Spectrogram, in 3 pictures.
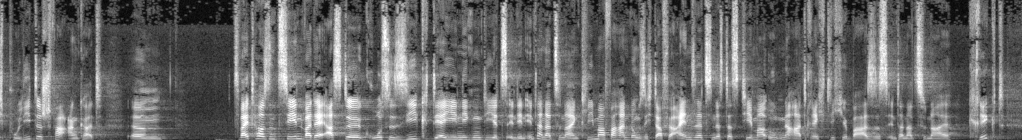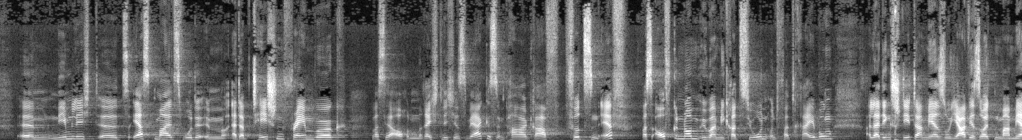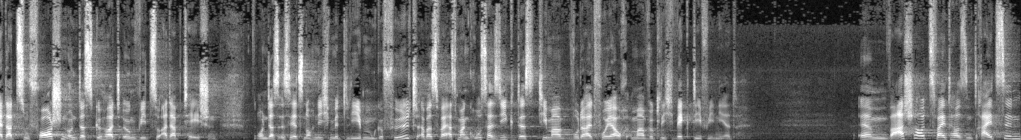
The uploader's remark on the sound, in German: Bei der Konferenz «Auf der Flucht vor humanitären Krisen» vom 3. Berlin.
